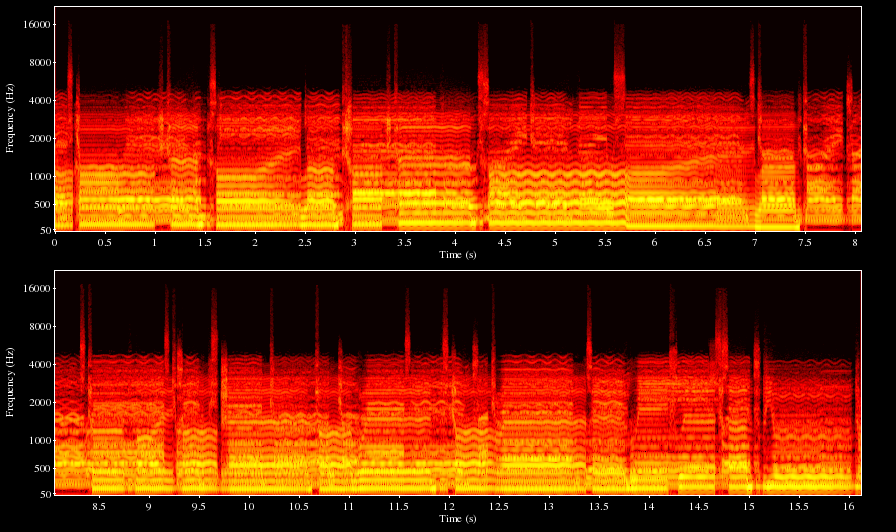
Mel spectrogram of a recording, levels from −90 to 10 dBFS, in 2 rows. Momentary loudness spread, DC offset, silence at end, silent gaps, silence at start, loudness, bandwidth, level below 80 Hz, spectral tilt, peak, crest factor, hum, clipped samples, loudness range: 3 LU; 0.6%; 0 s; none; 0 s; -16 LUFS; 6.8 kHz; -46 dBFS; -9 dB/octave; -4 dBFS; 12 dB; none; under 0.1%; 3 LU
